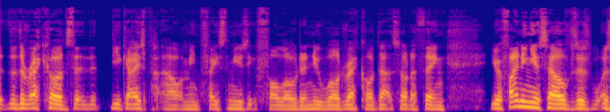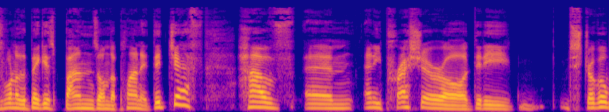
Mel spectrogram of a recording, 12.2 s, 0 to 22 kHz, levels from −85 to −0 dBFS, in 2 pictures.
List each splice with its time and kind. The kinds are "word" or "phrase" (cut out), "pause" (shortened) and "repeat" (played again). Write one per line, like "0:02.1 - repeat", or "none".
none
